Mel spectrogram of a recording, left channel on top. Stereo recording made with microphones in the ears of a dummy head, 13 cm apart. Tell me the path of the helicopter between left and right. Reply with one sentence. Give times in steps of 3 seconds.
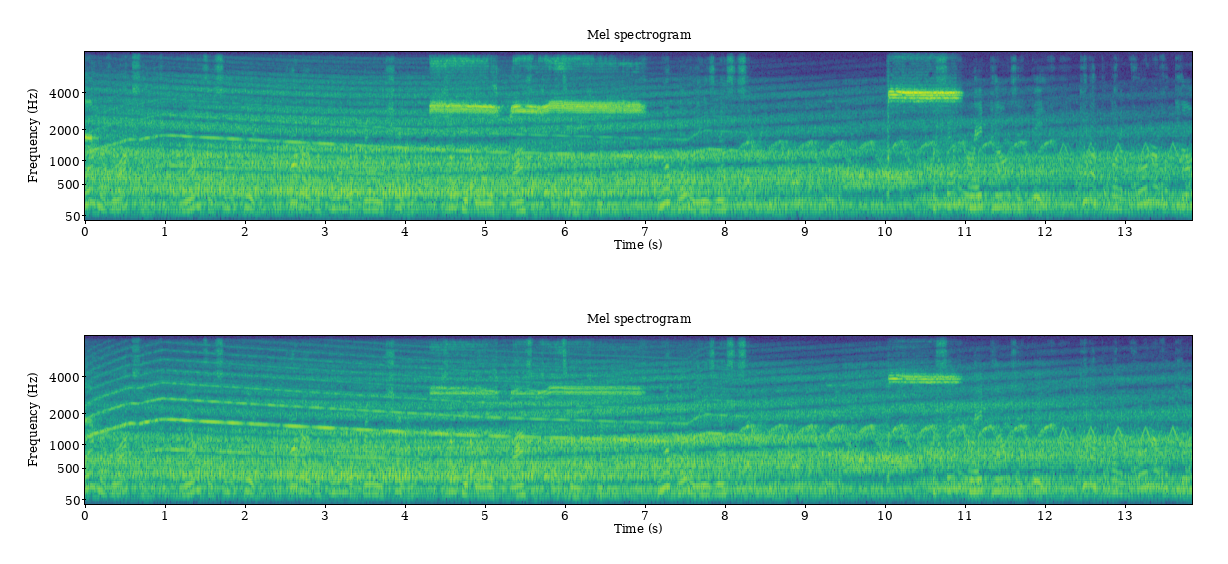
You can hear the helicopter on the left from 0 s, in the centre from 3 s and on the right from 6 s.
